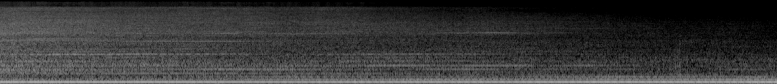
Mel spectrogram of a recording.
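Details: Old Jeep cold-started at about 20 °F after fuel was poured in and the system primed, with the gas gauge not working: a smooth, even low idle with a steady hum and some background hiss. The engine runs cleanly.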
